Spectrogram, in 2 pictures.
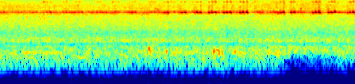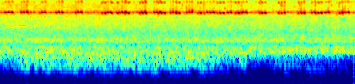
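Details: Grasshoppers in a flowery meadow or prairie: a steady high buzzing band with a fainter upper overtone, pulsing more strongly in the second half; faint low rustling beneath.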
